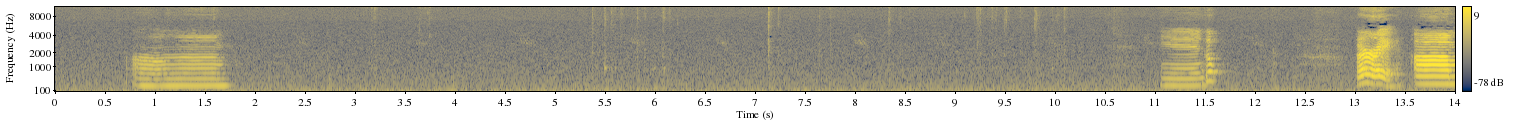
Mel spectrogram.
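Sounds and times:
computer keyboard typing: 5.3s - 6.3s, 7.1s - 8.5s, 9.1s - 10.2s.

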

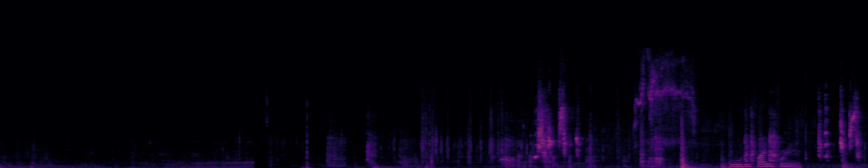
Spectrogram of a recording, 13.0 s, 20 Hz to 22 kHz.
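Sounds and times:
plastic snack packet crackling: 5.6s - 8.6s.

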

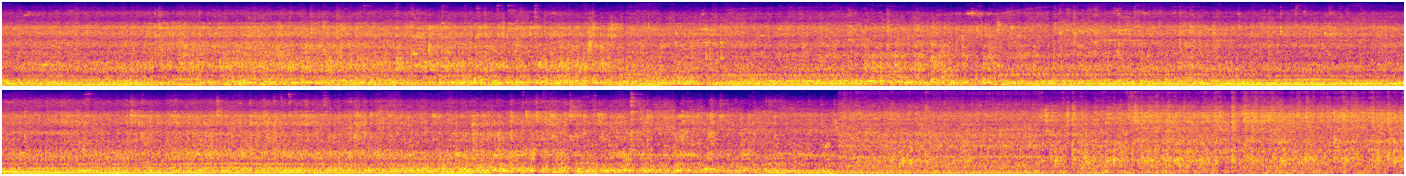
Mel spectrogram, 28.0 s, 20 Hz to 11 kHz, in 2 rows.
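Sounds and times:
bulldozer diesel engine running: 0.0s - 28.0s
dump truck engine: 0.0s - 28.0s.

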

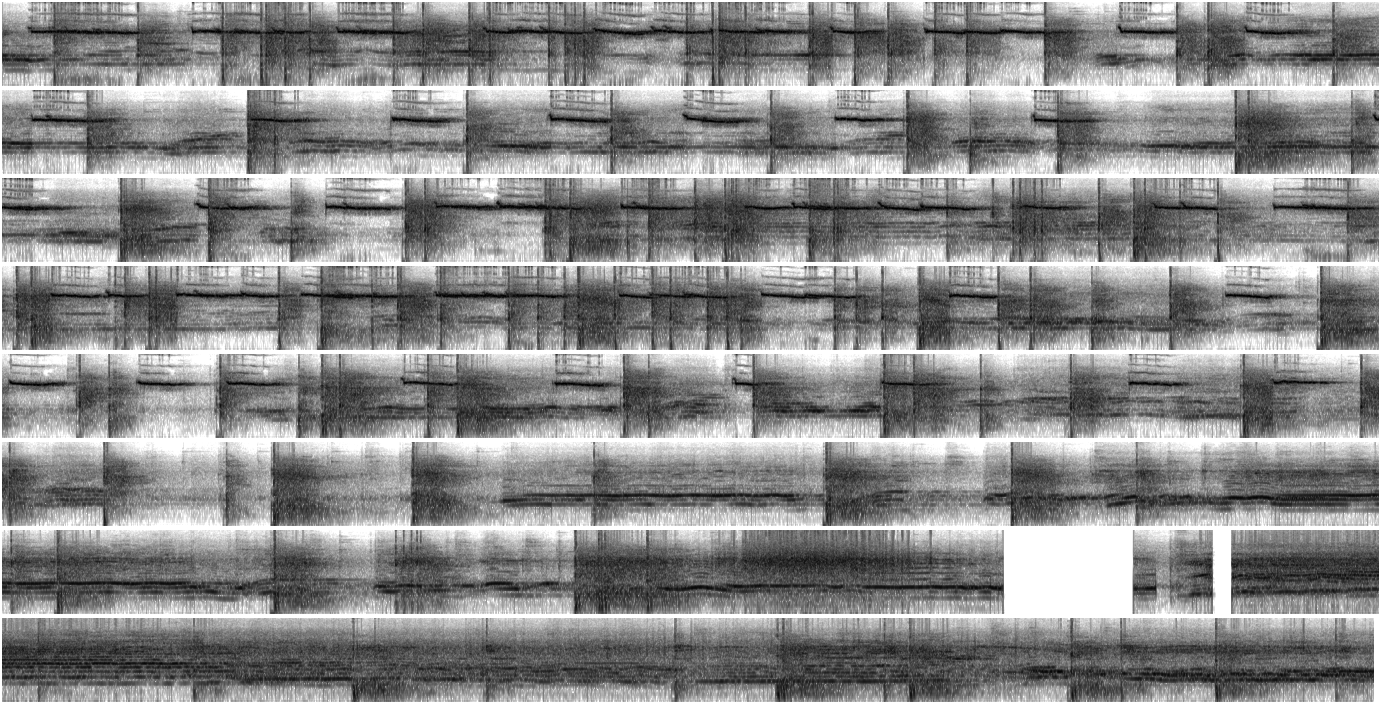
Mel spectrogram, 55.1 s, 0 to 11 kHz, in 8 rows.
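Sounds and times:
short high firework whistles: 0.0s - 7.5s, 8.1s - 32.4s, 33.0s - 34.4s
firework bangs and pops: 0.0s - 37.8s, 38.4s - 46.2s, 47.0s - 55.0s.

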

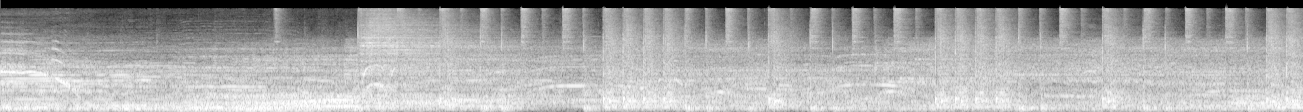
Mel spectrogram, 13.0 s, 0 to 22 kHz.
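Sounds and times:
crowd members shouting: 0.0s - 13.0s
live rock band playing: 2.7s - 13.0s
cymbal hits: 2.8s - 8.2s.

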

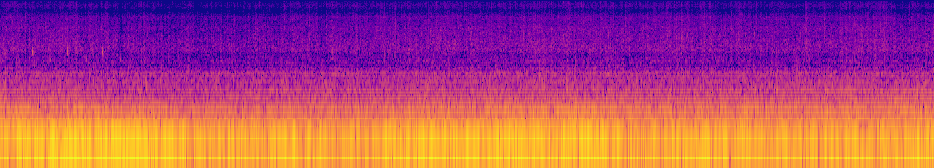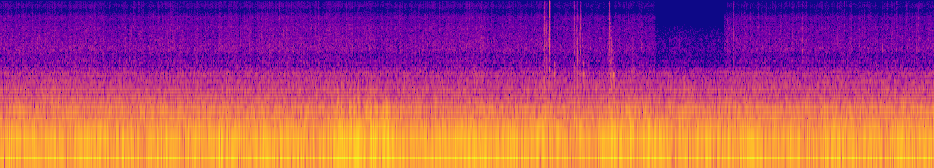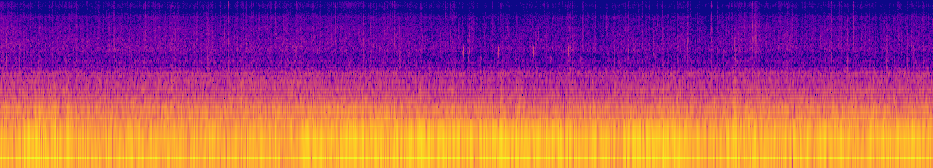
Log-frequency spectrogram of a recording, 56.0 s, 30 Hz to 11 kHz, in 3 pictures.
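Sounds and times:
car driving on wet road: 0.0s - 56.0s.

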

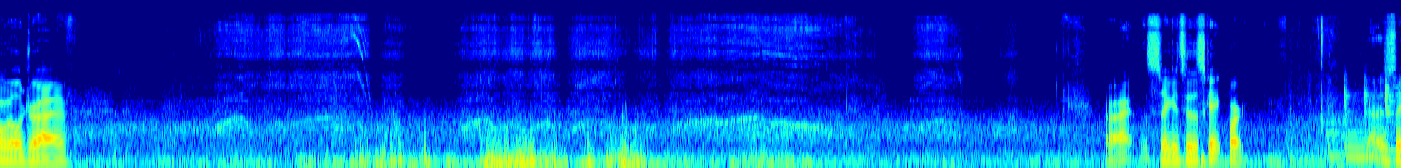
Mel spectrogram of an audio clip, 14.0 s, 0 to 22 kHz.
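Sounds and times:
electric motor whining: 2.0s - 10.4s
wind rumbling on microphone: 3.0s - 8.4s.

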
